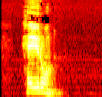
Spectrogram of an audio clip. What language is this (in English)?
Persian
